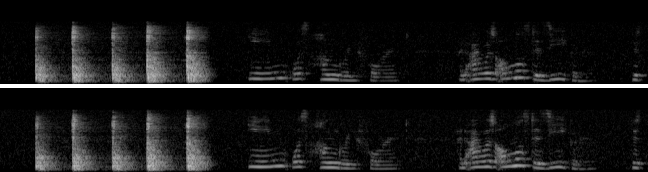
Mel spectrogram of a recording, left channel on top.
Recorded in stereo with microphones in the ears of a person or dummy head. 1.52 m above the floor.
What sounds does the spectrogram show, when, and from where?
0.3 s a thud: 20° left (ahead or behind), 1.7 m
2.5 s a woman speaking: 55° right (ahead or behind), 2 m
